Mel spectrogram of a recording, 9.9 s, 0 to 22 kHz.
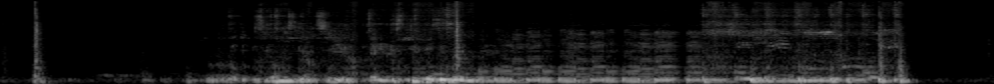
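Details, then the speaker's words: LG speaker's large lower 6.5-inch woofer wired in series with another for testing: music comes through with a smeared, sweeping buzz in the low-mids; the noise disappears when the large woofer is disconnected, so it is faulty and gets replaced. "entonces ahí está ese sonido barrido que dice el cliente que es el que se escucha"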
